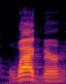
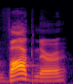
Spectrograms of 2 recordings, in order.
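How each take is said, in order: First: The name has a plain English pronunciation. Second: The name has a foreign, non-English pronunciation. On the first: This is how an English speaker reads the spelling. The speaker calls it wrong. "and not Wagner, even though it's spelled Wagner" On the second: This is how its owner says it. The speaker calls it right. "his name is Wa- Wagner"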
